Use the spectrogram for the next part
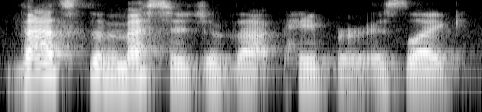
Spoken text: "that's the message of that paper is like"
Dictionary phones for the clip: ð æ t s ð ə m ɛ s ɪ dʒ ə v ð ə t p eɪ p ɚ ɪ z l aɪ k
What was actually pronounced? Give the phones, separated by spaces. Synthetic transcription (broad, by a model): ð æ t s ð ə m ɛ s ɪ dʒ ə v ð ə t p eɪ p ɚ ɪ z l aɪ k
